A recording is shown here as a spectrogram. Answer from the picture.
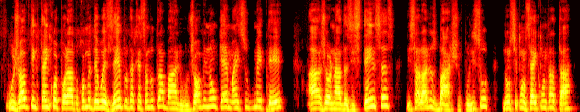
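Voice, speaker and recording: With a dark, mellow tone, a man talks at a moderate pace in a high voice and lively intonation. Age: 70s. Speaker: trade union leader. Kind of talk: interview.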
